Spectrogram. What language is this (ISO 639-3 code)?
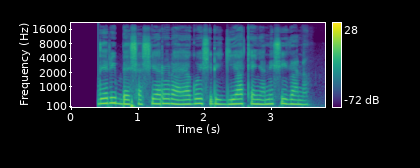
kik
